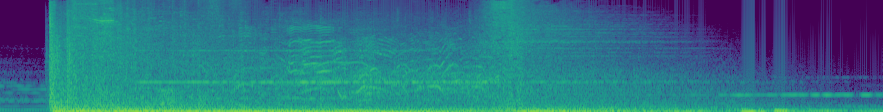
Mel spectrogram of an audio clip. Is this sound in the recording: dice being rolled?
no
